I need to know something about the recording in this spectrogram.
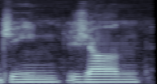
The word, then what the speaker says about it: Jean: It has to be a tie between Aaron and how do you pronounce his name? Jean.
